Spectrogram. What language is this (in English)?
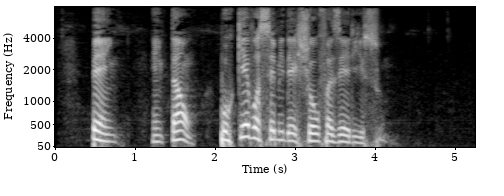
Portuguese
